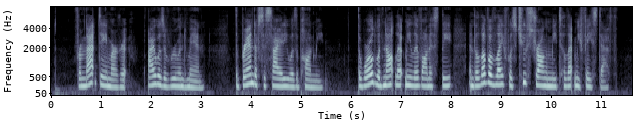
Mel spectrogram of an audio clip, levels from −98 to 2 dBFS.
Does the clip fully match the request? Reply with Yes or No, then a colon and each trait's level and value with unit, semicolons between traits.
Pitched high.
Yes: high, 220 Hz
